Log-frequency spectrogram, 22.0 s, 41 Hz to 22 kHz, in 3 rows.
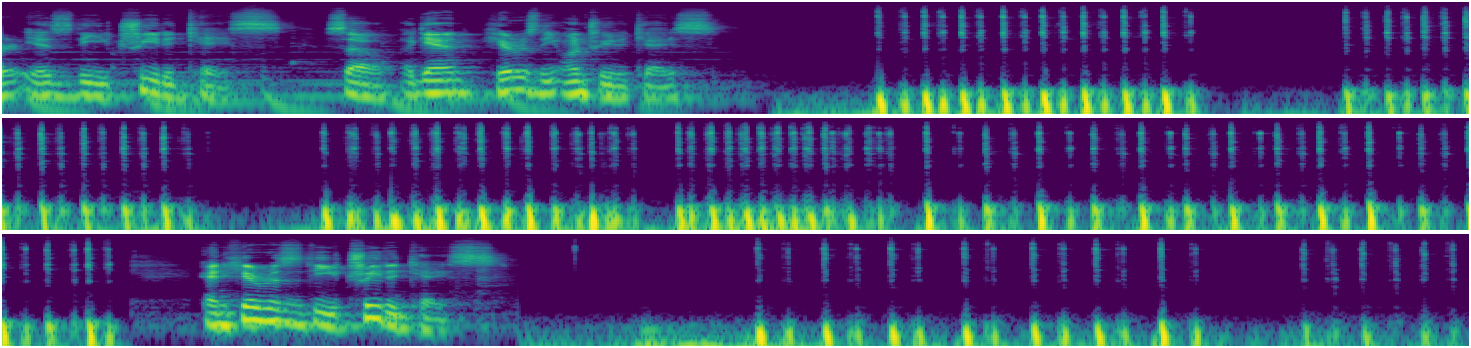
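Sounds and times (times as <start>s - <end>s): mechanical keyboard typing: 4.4s - 6.0s, 6.7s - 15.3s, 18.4s - 22.0s.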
